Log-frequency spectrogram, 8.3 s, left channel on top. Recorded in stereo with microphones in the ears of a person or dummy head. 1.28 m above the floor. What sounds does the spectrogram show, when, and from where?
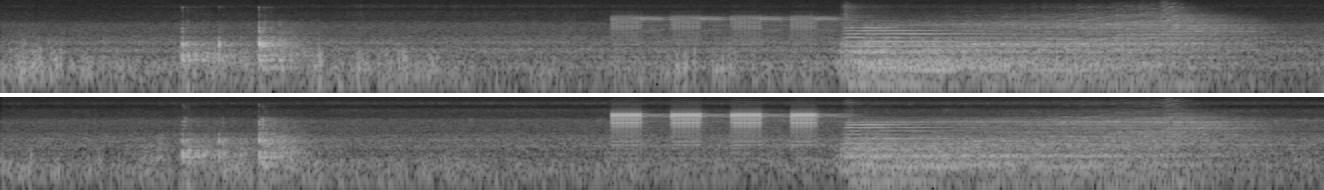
1.1 s knocking: 30° left (ahead or behind), 5 m
3.8 s an alarm: 30° right (ahead or behind), 3 m
5.2 s a chime: 75° left (ahead or behind), 5 m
